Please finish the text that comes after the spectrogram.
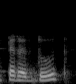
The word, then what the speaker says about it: تردد: کریں۔ پہلا لفظ ہے تردد۔ تے پر زبر آئے گا، رے پہ بھی زبر، دال پر شد اور پیش اور دال پر جزم۔ چونکہ دال آخری لفظ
